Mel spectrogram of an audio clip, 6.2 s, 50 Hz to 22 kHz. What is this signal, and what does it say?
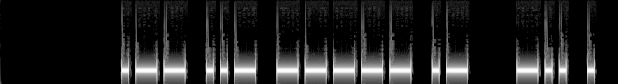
Morse code, heard as a keyed tone, about 17 wpm, 700 Hz. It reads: WU0A DE
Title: USA Callsign DE Callsign - 4 Characters - 17wpm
